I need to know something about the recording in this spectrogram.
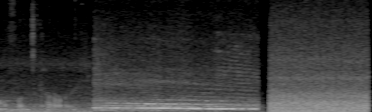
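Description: A train rushes past with a falling whine.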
